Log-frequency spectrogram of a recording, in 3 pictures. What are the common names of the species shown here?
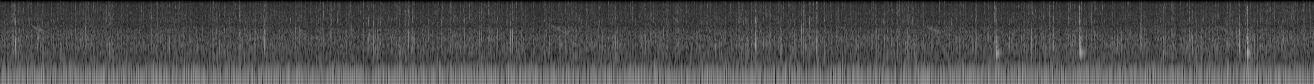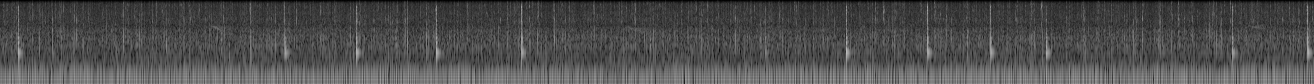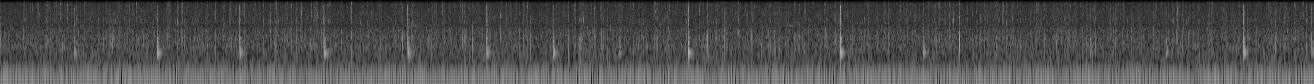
Veery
